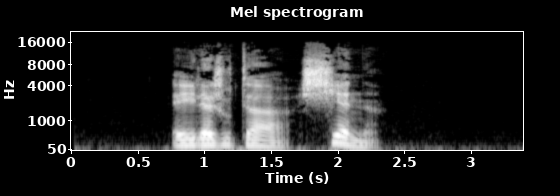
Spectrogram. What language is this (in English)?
French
